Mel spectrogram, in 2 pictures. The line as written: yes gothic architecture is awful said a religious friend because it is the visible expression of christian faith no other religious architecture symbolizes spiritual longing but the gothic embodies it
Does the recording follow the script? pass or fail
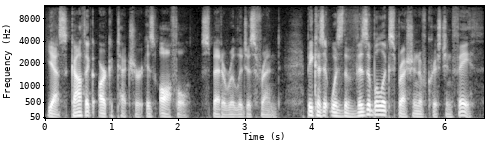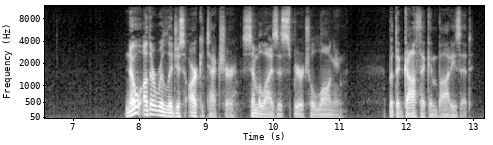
fail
